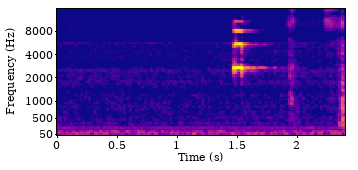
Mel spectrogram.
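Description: A single short electronic beep from a STEMCO BAT RF handheld programmer about one and a half seconds in, as it finishes programming a DataTrac Pro hubodometer; a faint steady hum underneath.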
